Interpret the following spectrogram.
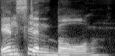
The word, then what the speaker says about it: Istanbul: The N in Istanbul, I was not pronouncing enough.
